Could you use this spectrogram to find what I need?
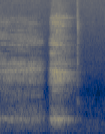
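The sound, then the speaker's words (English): A breathy yawn after eating a lot of Thai food: a long airy inhale, a brief pause, then a louder voiced exhale with a low groaning tone that cuts off abruptly. No one speaks. “We're yawning because we just ate a lot and we're kind of food coma.”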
